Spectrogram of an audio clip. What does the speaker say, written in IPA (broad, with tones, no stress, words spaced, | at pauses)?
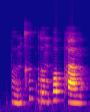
pɯː˩˦mkʰɯ˥˩k̚ro˧n pɔ˦˥ʔpʰa˧m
